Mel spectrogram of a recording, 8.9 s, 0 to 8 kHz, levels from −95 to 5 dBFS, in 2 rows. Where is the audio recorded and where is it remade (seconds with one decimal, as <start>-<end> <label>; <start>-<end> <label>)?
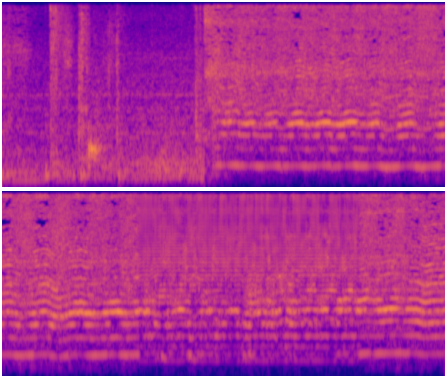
0.0-5.8 recorded; 5.8-8.0 remade; 8.0-8.9 recorded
